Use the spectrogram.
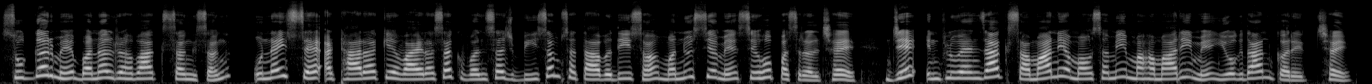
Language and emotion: Maithili, neutral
